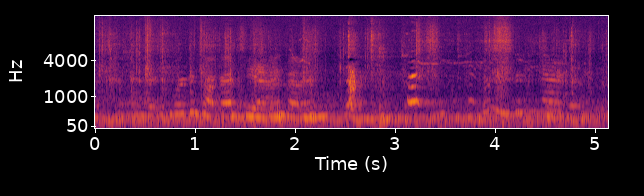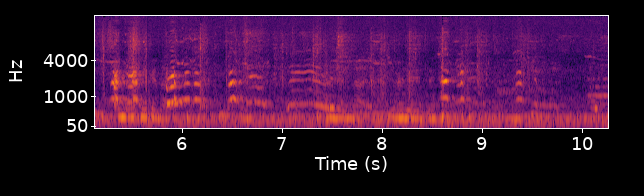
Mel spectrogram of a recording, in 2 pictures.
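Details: Dogs at the Service Dog Project in Ipswich, Massachusetts, USA, waiting for breakfast on 14 October 2017: high, wavering whimpers and short yips come in scattered bursts over steady human talk and clattering background noise.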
